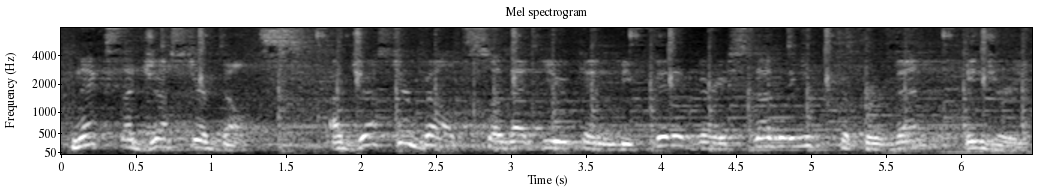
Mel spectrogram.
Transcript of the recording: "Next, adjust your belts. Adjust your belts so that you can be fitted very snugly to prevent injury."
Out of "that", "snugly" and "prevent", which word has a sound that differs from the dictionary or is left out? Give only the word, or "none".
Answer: snugly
